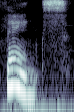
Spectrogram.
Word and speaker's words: thanks: Essa palavra aí, obrigada, é pronunciada thanks. Então perceba que para produzir o som do th, nós precisamos colocar a língua para fora, então nada de sentir vergonha, porque é assim mesmo que é pronunciado.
